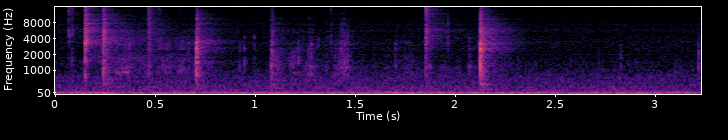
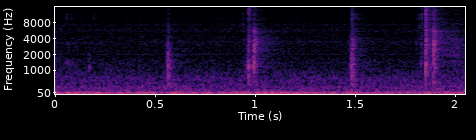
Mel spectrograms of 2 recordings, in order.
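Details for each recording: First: Keyboard spacebar (magnetically stabilized, on numpad) makes sharp clacks with a small extra click on one side, where the stabilizer clip was cut too short and sits too high, unlike the other side. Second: Magnetically-stabilized DIY spacebar on a numpad: four clean single clicks over low room hum, with no rattle or buzz unlike a regular Cherry stabilizer, though the key sometimes sticks down.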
